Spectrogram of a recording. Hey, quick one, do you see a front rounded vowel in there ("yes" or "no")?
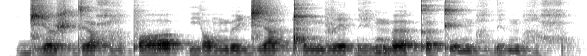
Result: yes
